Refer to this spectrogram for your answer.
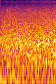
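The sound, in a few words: rushing river water where two rivers meet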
